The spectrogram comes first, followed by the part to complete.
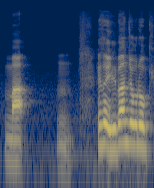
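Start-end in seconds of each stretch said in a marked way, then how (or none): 0.0-0.4 마 short and light; neutral tone. Shown as a demonstration. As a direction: toss off 마 lightly and quickly. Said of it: "짧게, 가볍게".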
